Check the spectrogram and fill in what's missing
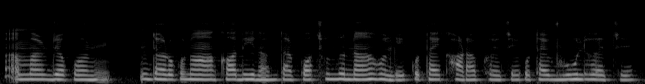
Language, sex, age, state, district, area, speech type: Bengali, female, 18-30, West Bengal, Darjeeling, urban, spontaneous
